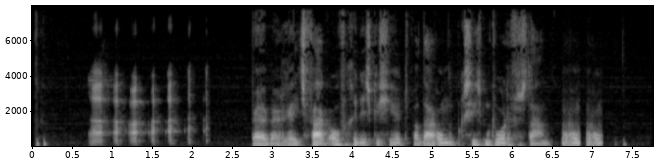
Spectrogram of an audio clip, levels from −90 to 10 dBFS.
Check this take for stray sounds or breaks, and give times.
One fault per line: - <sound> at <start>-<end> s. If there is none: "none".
- laugh at 0.7-2.2 s
- laugh at 6.6-7.1 s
